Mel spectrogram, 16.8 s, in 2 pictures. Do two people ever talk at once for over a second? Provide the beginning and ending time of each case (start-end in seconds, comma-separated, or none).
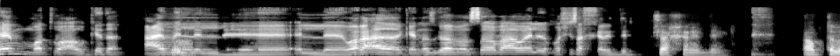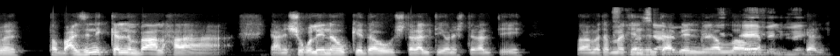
14.6-16.2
